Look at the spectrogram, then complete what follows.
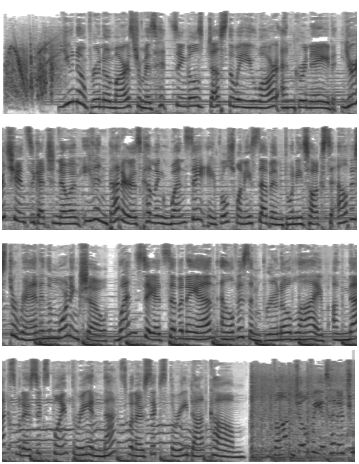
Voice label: Promo; Promo Demo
